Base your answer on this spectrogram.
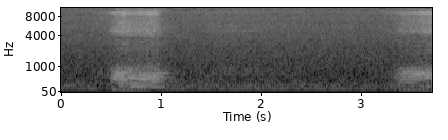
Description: This is Brutus, our 3 Months Old English bulldog snoring while sleep.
